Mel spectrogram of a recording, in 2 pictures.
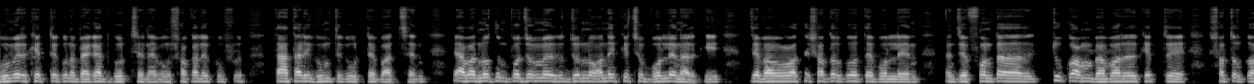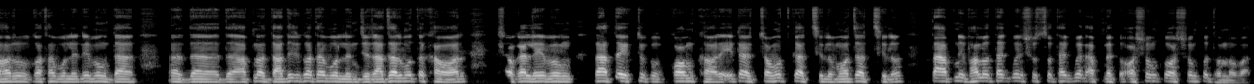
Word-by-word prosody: ঘুমের 145 +4 +3
ক্ষেত্রে 150 0 -1
কোন 145 - -1
ব্যাঘাত 130 +2 +3
ঘটছে 130 +1 -2
না 115 - -3
এবং 115 +1 -5
সকালে 135 +1 0
খুব 135 - -8
সু - - -11 0.4
তাড়াতাড়ি 140 +1 +4
ঘুম 135 +2 0
থেকে 135 -1 -4
উঠতে 125 +1 -3
পারছেন। 110 0 -2 0.5
আবার 155 +1 +4
নতুন 160 +1 0
প্রজন্মের 155 -1 +1 0.2
জন্য 145 0 0
অনেক 155 +2 0
কিছু 155 -1 -3
বললেন, 140 +1 +2
আরকি। 105 +2 -4 0.4
যে 145 - +4
বাবা-মাকে 135 +2 +4
সতর্ক 150 -2 -1
হতে 145 - -1
বললেন, 125 -1 +1 0.5
যে 135 - +5
ফোনটা 150 0 +1 0.2
আর 135 - +2
একটু 160 +10 -7
কম 155 -3 +4
ব্যবহারের 135 +1 +3
ক্ষেত্রে 140 -2 -2 0.4
সতর্ক 135 -2 -4
হওয়ারও 130 0 +2 0.2
কথা 130 +1 -1
বললেন, 125 -1 -1
এবং 135 0 -1
দা 125 - +5 0.5
আ - - +2 0.2
দা 130 - +4 0.3
দা 125 - +1
আপনার 140 +3 +1
দাদীর 150 +4 +2
কথা 150 -1 +2
বললেন, 125 -2 +1
যে 125 - +1
রাজার 140 +3 +5
মতো 145 - -1
খাওয়ার। 115 -2 +4 0.4
সকালে 135 +1 +4
এবং 135 0 +2 0.4
রাতে 150 +1 +5
একটু 150 - -9
ক - - -3 0.2
কম 145 0 +6
খাওয়ার 120 -2 +1
এটা 155 - -1 0.2
চমৎকার 140 +2 +1
ছিল, 135 - -4
মজার 130 +1 +2
ছিল। 125 -3 -4 0.4
তা - - +2
আপনি 165 +1 -4
ভালো 145 +3 +3
থাকবেন, 160 0 -2
সুস্থ 145 -3 -8
থাকবেন, 145 +2 -2
আপনাকে 130 -1 -5
অসংখ্য, 150 -3 -6
অসংখ্য 135 +1 -6
ধন্যবাদ। 95 -3 -7
135 Hz, 175 wpm, -22 LUFS, 130-150 Hz, 0.5 s, কম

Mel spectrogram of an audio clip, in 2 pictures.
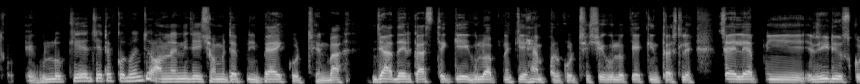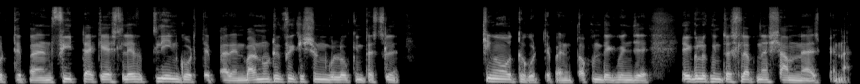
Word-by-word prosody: তো - - -15 0.3
এগুলোকে 125 - 0 0.2
যেটা 155 +1 +2
করবেন 155 +2 +2
যে, - - +3
অনলাইনে 130 +1 +2
যে, - - +4
সময়টা 120 -1 +2
আপনি 120 -1 -2
ব্যয় 120 -2 +4
করছেন 95 +1 -2
বা 105 - +4 0.4
যাদের 130 -1 +5
কাছ 120 0 +3
থেকে 125 -2 -1
এগুলো 115 +1 +3
আপনাকে 115 +1 -4
হ্যাম্পার 110 -4 -1
করছে 100 -2 -1
সেগুলোকে 110 -2 +1
কিন্তু 110 -2 -1
আসলে 110 +1 -1 0.3
চাইলে 120 -1 +4
আপনি 120 - -4 0.5
reduce 130 -2 +3
করতে 115 0 -3
পারেন, 100 0 0
ফিডটাকে 120 -3 0
আসলে 115 +1 0 0.2
ক্লিন 140 -2 +3
করতে 110 -1 -2
পারেন 95 0 -1
বা 100 - +2
নোটিফিকেশন 125 -2 0
গুলো 110 -1 +2
কিন্তু 110 - -3
আসলে - - -2 0.9
সীমাবদ্ধ 125 -5 +1
করতে - - -4
পারেন। 95 - -1
তখন 105 +3 -3
দেখবেন 105 0 0
যে, 100 - +2 0.4
এগুলো 135 0 +3
কিন্তু 125 -2 0
আসলে 120 +1 0
আপনার 110 0 -2
সামনে 100 -3 0
আসবে 85 - -9
না। - - -5
120 Hz, 175 wpm, -20 LUFS, 110-130 Hz, 0.9 s, যাদের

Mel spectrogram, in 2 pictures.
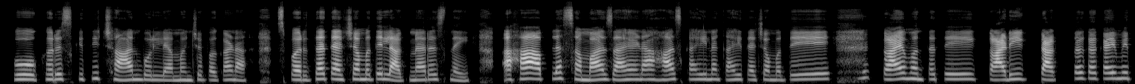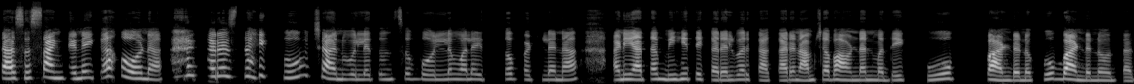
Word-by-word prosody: हो, 230 0 +2
खरंच 235 0 -2
किती 245 +4 -10
छान 215 0 +2
बोलल्या. 205 -3 -5
म्हणजे 200 +1 -7
बघा 205 +2 -4
ना, 200 -2 -3 0.4
स्पर्धा 215 +2 +3
त्याच्यामध्ये 235 0 +2
लागणारच 205 +4 +1
नाही. 180 -4 -8 0.4
हा 230 +3 +7
आपला 255 +2 +3
समाज 225 -2 +2
आहे 215 +2 +2
ना, 230 0 +1
हाच 225 +2 0
काही 235 0 -5
ना 235 0 -5
काही 215 +2 -7
त्याच्यामध्ये 220 +3 -1 0.6
काय 230 +2 +8
म्हणतात 240 -3 -4
ते 245 0 -2 0.2
काडी 215 +3 +7 0.2
टाकतं 215 +5 +3
का 275 - 0
काय, 270 +1 +4
मी 275 0 -3
तर - - +6
असंच 285 +1 -3
सांगते 290 -5 +4
नाही 300 +3 -1
का? 365 - +2
हो 295 -7 +1
ना. 235 -5 -4 0.5
खरंच 380 0 +1
तुम्ही 385 +2 -1 0.2
खूप 330 +8 -7
छान 255 -7 +2
बोलल्या. 230 -1 -7
तुमचं 240 +1 -14
बोलणं 225 0 -8
मला 235 0 -6
इतकं 235 +2 -11
पटलं 215 -1 -9
ना 210 +2 -3 0.4
आणि 230 +2 +1
आता 225 +2 +2
मी 230 -1 -4
ही 255 - 0
ते 245 - -1
करलं 200 0 -3
बरं 225 0 -5
का, 190 -1 -3
कारण 195 +1 -2
आमच्या 210 +3 -1
भावंडांमध्ये 200 -1 -2 0.2
खूप 245 +6 -7 0.3
भांडणं, 190 -3 +2
खूप 250 +2 -8
भांडणं 195 -7 +3
होतात. 180 -3 -11
230 Hz, 170 wpm, -22 LUFS, 210-245 Hz, 0.6 s, काय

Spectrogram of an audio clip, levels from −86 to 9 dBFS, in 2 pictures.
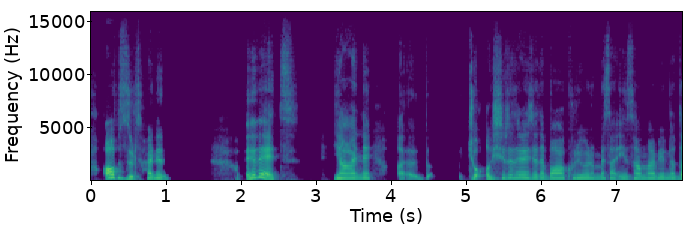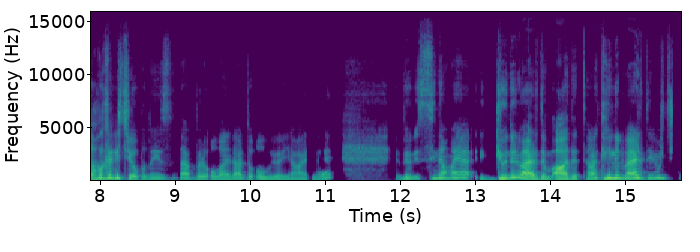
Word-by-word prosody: absürt, 245 -8 +3
hani 240 -2 -2 1.0
Evet, 255 - 0 0.4
yani, 235 +1 -1 0.3
aaa, - - -6 0.3
dı - - -9 0.5
çok 200 - -3
aşırı 245 +6 -6
derecede 245 -2 -5
bağ 235 0 -1
kuruyorum. 235 0 -6
Mesela, 235 +1 -8
insanlar 225 +1 -5
benimle 225 -2 -7
dalga 250 +7 +4
geçiyor 255 -5 +2
bunun 215 +1 -8
yüzünden. 225 -1 -5
Böyle 210 0 -3
olaylar 195 0 -4
da 205 - -3
oluyor, 170 -5 -5
yani. 210 - -8 0.9
Du 220 0 -2
sinemaya 250 +2 -1
gönül 220 - +3
verdim 190 -7 +6
âdeta 170 +5 +4
Gönül 255 +1 +5
verdiğim 245 +1 +4
için 250 -2 -6
230 Hz, 120 wpm, -23 LUFS, 210-245 Hz, 1.0 s, verdim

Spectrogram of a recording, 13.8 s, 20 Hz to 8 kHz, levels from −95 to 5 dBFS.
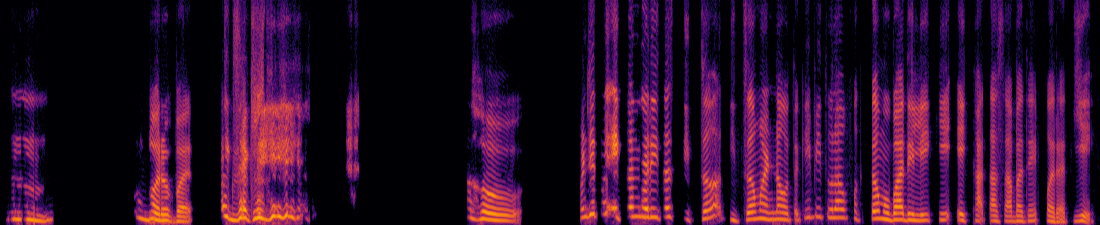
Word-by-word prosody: हम्म. 220 -5 -2 1.2
बरोबर. 195 - +3 0.4
एक्झॅक्टली. 290 +3 +5 2.6
हो. 225 -8 +2 0.7
म्हणजे 325 +7 +1 0.3
एकंदरीतच 320 +1 +2
तिथं 260 - -3
तिचं 220 +5 -1
म्हणणं 245 -3 0
होतं, 230 -3 -3
की 305 +1 -10
मी 330 - -8
तुला 295 -1 -1
फक्त 255 +1 -5
मुभा 225 -2 +4
दिली, 205 -2 0
की 220 0 -6
1 205 - -3
तासामध्ये 180 0 -5
परत 165 -4 -4
ये. 175 -3 -3
225 Hz, 90 wpm, -23 LUFS, 195-285 Hz, 2.6 s, एक्झॅक्टली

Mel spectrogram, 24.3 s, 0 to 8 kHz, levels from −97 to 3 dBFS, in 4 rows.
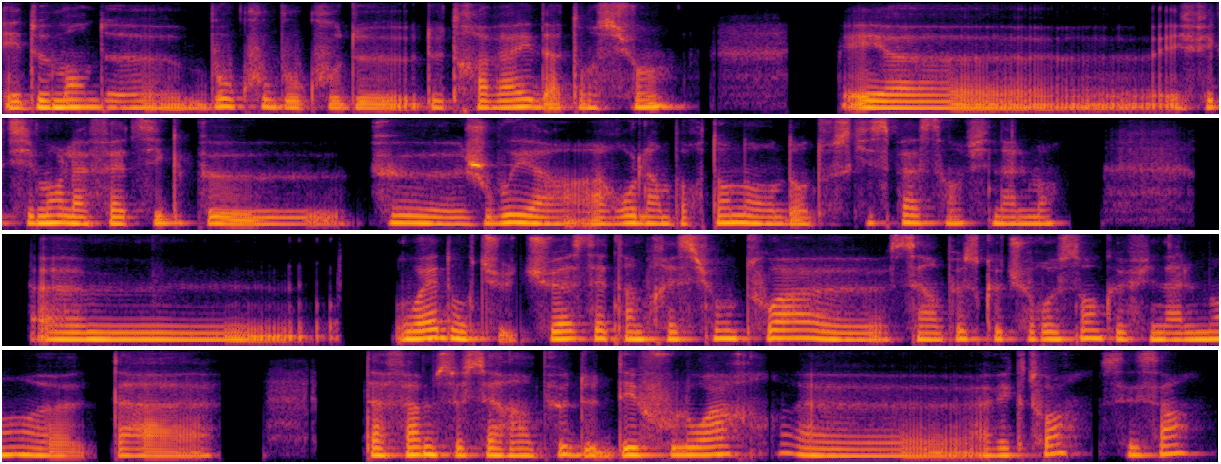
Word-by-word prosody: Et 170 - +1
demandent, 185 +2 +4
heu, 180 +1 -3
beaucoup 205 0 -2
beaucoup 90 - -4
de 85 0 -3
de 185 - -3
travail, 180 +2 +1
d'attention 190 +3 -1 0.9
et 180 -1 +4
heu, 170 - -1 0.5
effectivement 190 +1 +1
la 185 -2 +4
fatigue 190 +1 -2
peut, - - -2
heu, 170 - -3 0.2
peut, 200 - 0 0.3
heu, - - -5
jouer 195 +3 +6
un 175 -1 0
un 175 - -3
rôle 185 +2 0
important 180 +3 -1
dans 185 -3 +2
dans 175 - -2
tout - - -14
ce - - -4
qui 190 - -7
se 190 - -2
passe 195 -2 -1
hein 185 - -1
finalement. 180 -1 -3 1.0
Hem, 185 +3 +2 0.5
ouais 200 +3 +6
donc 200 -2 +3
tu 200 - -6
tu 195 - 0
as 200 - +5
cette 205 0 -1
impression 195 +2 +2
toi, 215 +1 +1
heu, 180 -1 0
c'est 185 0 -1
un 180 - 0
peu 185 - -3
ce 195 - -1
que 205 -2 -2
tu 195 0 -5
ressens 195 +3 +2
que 200 -2 -3
finalement, 190 +1 +1
heu, 90 -1 -8
ta 90 - -3 0.8
ta 190 - +5
femme 200 +2 +4
se 200 -1 0
sert 190 -1 +2
un 180 0 +1
peu 200 +4 -3
de 185 -1 0
défouloir, 200 +4 +1
heu, 180 -1 -2
avec 185 0 -2
toi, 230 +3 -2
c'est 215 -4 -5
ça? 220 +5 -1
190 Hz, 165 wpm, -23 LUFS, 180-200 Hz, 1.0 s, jouer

